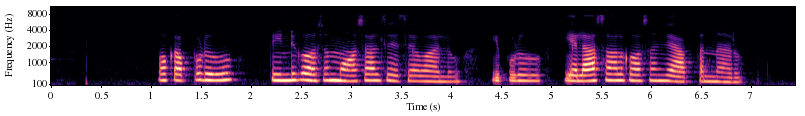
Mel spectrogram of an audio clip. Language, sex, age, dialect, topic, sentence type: Telugu, female, 31-35, Utterandhra, banking, statement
